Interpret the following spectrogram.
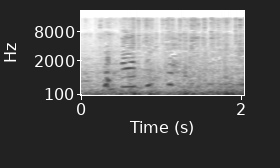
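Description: Steady low rumble of a small vehicle driving along a gravel road, heard from inside its open cabin, with a few faint words of talk over it.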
